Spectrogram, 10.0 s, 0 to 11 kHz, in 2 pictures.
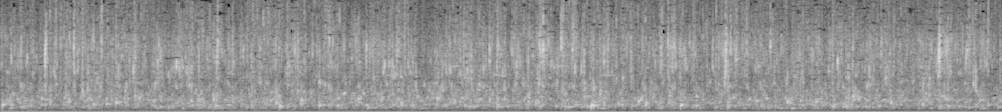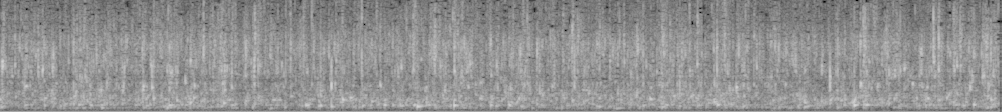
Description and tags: Creek 02 (loop)
Sound of a creek
you can loop it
